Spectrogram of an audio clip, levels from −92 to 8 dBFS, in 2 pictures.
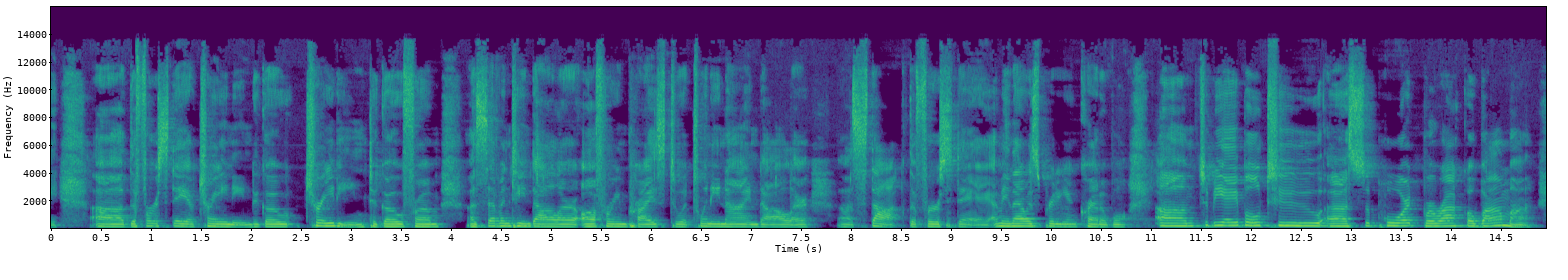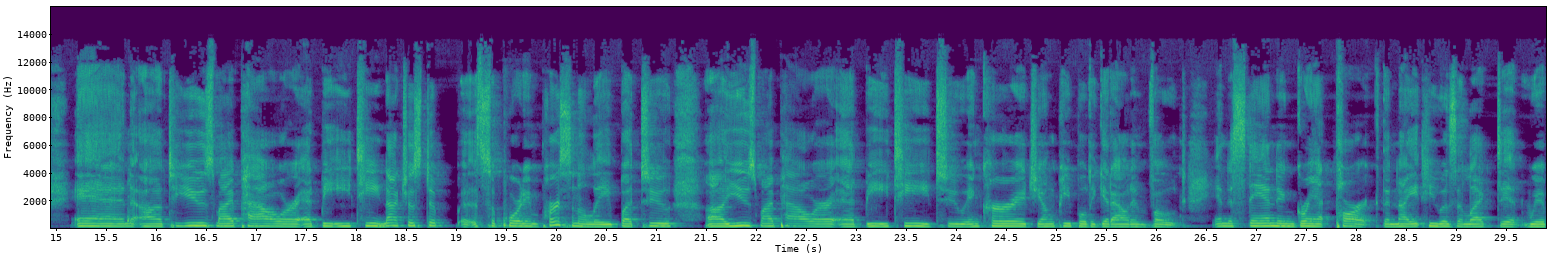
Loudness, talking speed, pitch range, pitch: -17 LUFS, 165 wpm, 160-180 Hz, 170 Hz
